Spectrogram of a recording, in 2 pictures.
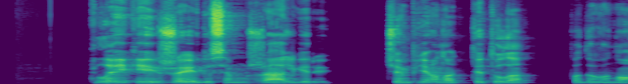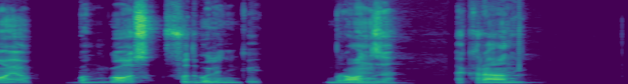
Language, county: Lithuanian, Vilnius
